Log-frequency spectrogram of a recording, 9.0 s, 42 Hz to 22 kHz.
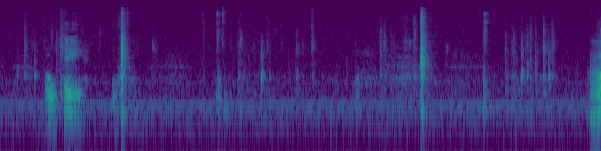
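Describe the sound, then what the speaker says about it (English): Key caps being pried off a Commodore Vic-20 PET-style keyboard with a salad fork, giving scattered sharp plastic clicks and snaps at close range, spaced irregularly against a quiet background. "which has big prongs spaced out to pry keys off ever so gently"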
